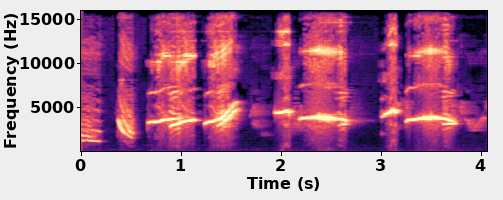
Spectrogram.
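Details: Bird giving strange whistled calls: a falling slur, then several drawn-out rising and level whistles, each about half a second long, with short gaps between.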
